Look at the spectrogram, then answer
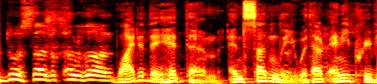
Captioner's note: through translator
